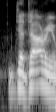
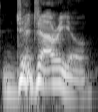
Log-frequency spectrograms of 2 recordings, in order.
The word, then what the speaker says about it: D'Addario: wrong side and I would be going Daario which is of course not D it is D it says Daario Dario you have to say it like this Dario how does she do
